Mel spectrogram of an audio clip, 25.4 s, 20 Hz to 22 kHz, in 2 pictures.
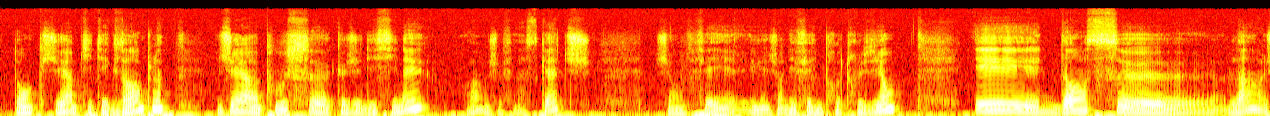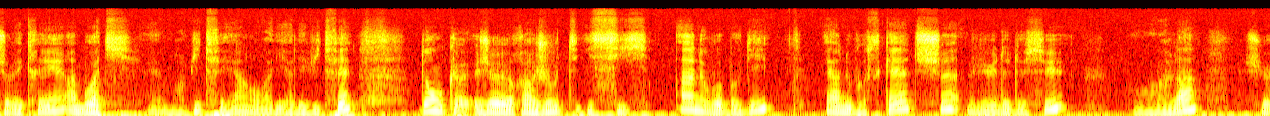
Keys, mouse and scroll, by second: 0.2 click, 4.2 click, 6.0 click, 7.8 scroll up 1, 8.3 click, 11.9-12.4 drag, 12.5 scroll down 1, 13.1-13.7 drag, 19.5 click, 21.3 click, 22.5 click, 23.1 click.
